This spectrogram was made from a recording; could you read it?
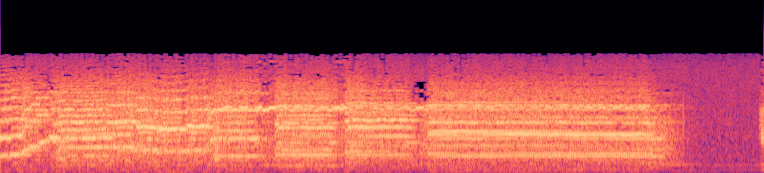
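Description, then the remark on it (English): A loud, sustained train whistle blares as a chord of steady tones for about six seconds over the rumble of an eastbound special passing the local train at Centerville Junction, then cuts off abruptly, leaving a faint hush. “Some guy jumped in from an eastbound special just as it was passing the local.”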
